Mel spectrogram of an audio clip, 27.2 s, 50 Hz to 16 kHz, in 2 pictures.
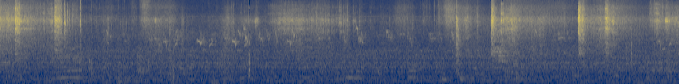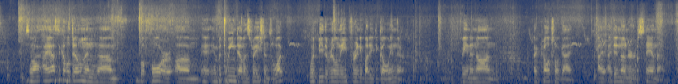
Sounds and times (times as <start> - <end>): Speech: 14.0 - 21.7, 22.8 - 23.6, 24.2 - 27.0.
